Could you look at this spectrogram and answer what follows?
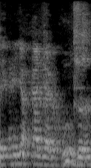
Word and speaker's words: Eyjafjallajökull: a few years ago in Iceland, at the Eyjafjallajökull. This is the pronunciation of this difficult word.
